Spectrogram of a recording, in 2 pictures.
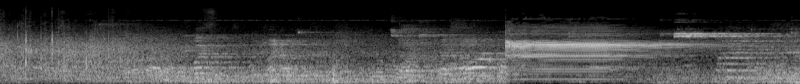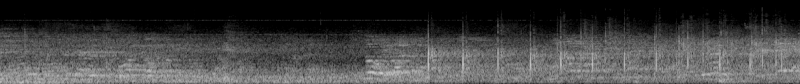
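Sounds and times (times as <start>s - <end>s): scoreboard horn buzzing: 5.0s - 7.7s.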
